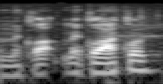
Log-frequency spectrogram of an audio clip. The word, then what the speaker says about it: McLaughlin: no, people people are praising a number of the performances, particularly uh, Caleb uh, McLaughlin.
